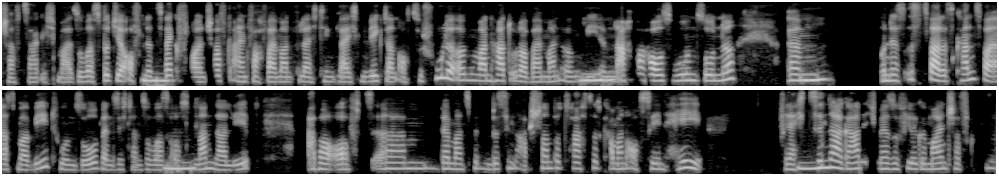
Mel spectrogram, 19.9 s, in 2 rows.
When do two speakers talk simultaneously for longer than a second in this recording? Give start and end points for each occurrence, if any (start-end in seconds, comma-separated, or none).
none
